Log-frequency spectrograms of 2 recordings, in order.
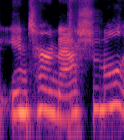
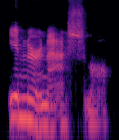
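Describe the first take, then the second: First: The T after the N is clearly pronounced. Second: The T after the N is silent. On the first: "you can still say international if that's how you prefer to say it" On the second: "use that American pronunciation, it would be international"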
